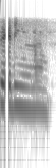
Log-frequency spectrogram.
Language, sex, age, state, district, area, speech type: Tamil, female, 18-30, Tamil Nadu, Vellore, urban, conversation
